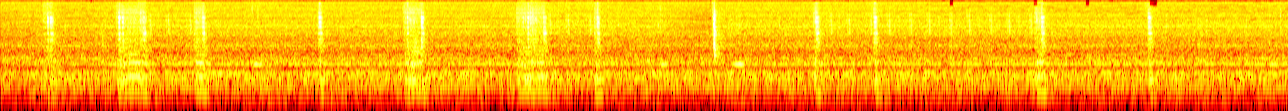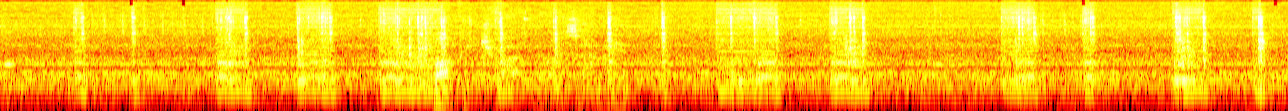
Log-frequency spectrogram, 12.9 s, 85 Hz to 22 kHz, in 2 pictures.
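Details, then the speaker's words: Amiga 2000 booting Workbench 3.1 from internal floppy, DF0 and DF1 detected: soft irregular head-step ticks and short seek chatter over quiet drive hum; normal floppy boot, though owner notes it sometimes fails to boot and suspects a faulty cable. "workbench 3.1 is in the drive here and it's happily booting there right it's detecting uh df0 this is df1"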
